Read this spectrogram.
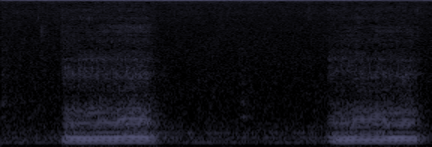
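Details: Ruby, a dog, snoozing curled up on the couch after a late-afternoon bath. She gives two low, buzzy, droning snores, each lasting under a second, about two seconds apart, with quiet breathing between.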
